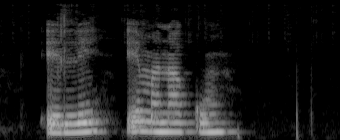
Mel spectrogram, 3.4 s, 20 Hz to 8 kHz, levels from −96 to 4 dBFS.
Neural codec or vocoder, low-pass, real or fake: none; 7.2 kHz; real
